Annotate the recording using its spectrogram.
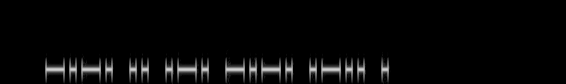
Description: Morse code, heard as a keyed tone, about 20 wpm, 700 Hz. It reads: CIRCLE
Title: 6 Letter Words - First 3 Letters Given - 20wpm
